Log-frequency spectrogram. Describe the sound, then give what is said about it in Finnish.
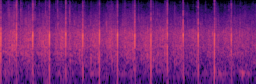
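Steady audience applause at a Christian summer festival gathering, offered to Jesus: a dense wash of many hands clapping with a few sharper, regularly spaced claps standing out in rhythm, moderately loud and without any voices. “Ja nyt minä en tyydy aivan tuollaisen pieneen aplodiin.”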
